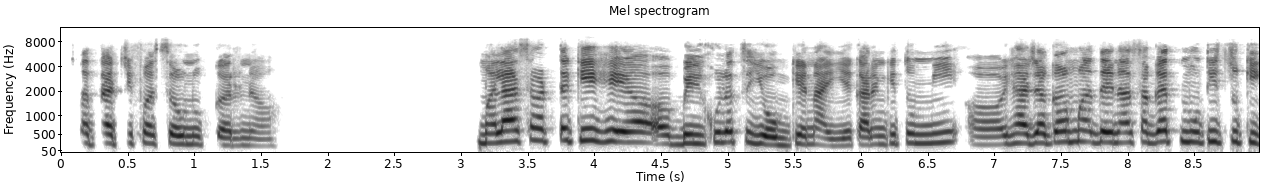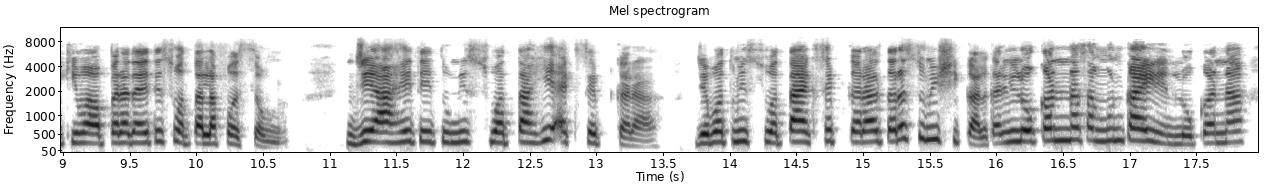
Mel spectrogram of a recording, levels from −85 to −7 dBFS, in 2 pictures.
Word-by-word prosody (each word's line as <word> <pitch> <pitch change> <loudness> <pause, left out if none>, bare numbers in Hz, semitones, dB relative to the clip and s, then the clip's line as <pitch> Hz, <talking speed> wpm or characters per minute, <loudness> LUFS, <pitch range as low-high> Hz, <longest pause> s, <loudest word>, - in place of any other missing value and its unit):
स्वतःची 250 0 -2
फसवणूक 230 -3 -2
करणं. 190 -3 -7 1.6
मला 270 +3 +4
असं 305 +3 -5
वाटतं 325 +1 -1
की, 325 0 +6
हे 295 -1 +3
अ, 275 -4 +1
बिलकुलच 275 +4 0
योग्य 225 -3 +1
नाहीये. 195 -3 -3
कारण 215 +1 -1
की 245 - -5
तुम्ही 260 +2 -3
अ, - - -15 0.2
ह्या 255 +2 +1
जगामध्ये 280 +2 +1
ना 270 0 0
सगळ्यात 290 +2 0
मोठी 285 +1 -1
चुकी 275 -3 -2
किंवा 265 -1 +1
अपराध 265 +2 +1
आहे, 265 0 +5
ते 300 - -2
स्वतःला 245 -5 +1
फसवणं. 195 - -6 0.5
जे 295 - +5
आहे 275 +1 +4
ते 295 - -1
तुम्ही 280 +1 -5
स्वतःही 280 +3 -1
ॲक्सेप्ट - - -5
करा. - - -5 0.4
जेव्हा 255 +3 +3
तुम्ही 300 +1 -1
स्वतः 280 +1 +2
ॲक्सेप्ट 305 +2 0
कराल 285 +1 +2
तरच 360 +5 +2
तुम्ही 360 -2 0
शिकाल. 265 -9 -2
कारण 250 +4 -3
की 300 - 0
लोकांना 325 +3 +2
सांगून 330 -1 -4
काही 320 -2 +8
नाही. 240 -4 -3
लोकांना 260 +5 -2
275 Hz, 165 wpm, -22 LUFS, 245-295 Hz, 1.6 s, काही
